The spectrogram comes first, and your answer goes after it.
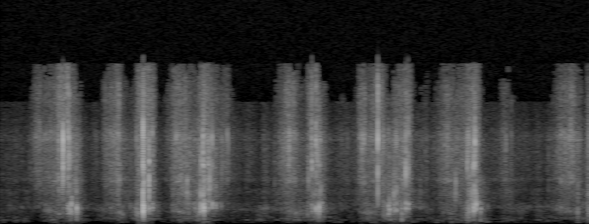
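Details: Close crunching from a Shetland Sheepdog (Sheltie) eating, captured for ASMR without music; about eight crisp bites in under five seconds, each a short crackle separated by quiet gaps.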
